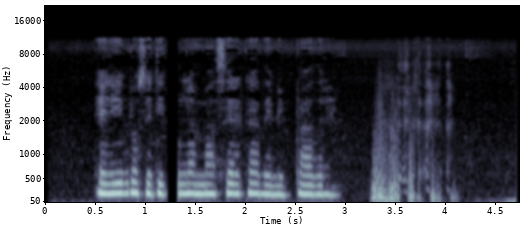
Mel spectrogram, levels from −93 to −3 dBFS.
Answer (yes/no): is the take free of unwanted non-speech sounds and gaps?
no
